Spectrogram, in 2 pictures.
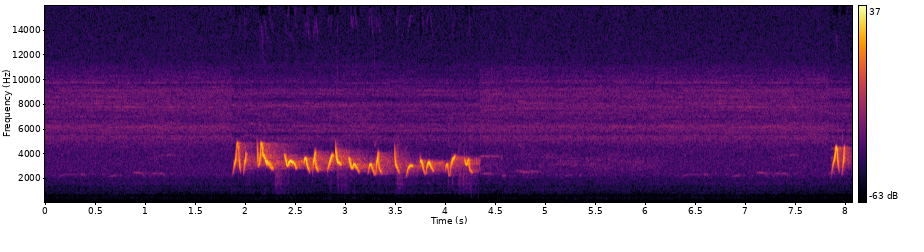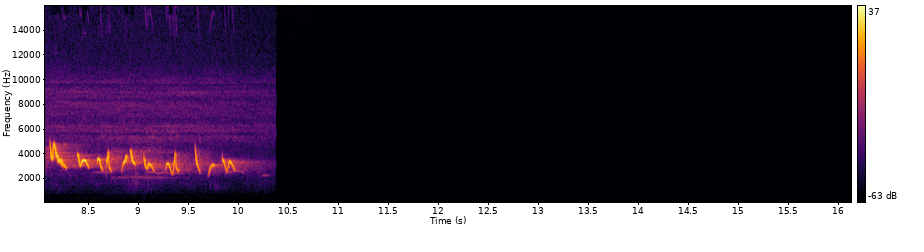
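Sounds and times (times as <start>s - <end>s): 
lemon-bellied flycatcher singing rapid high jumbled chirping notes: 0.1s - 10.2s.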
